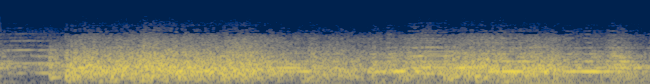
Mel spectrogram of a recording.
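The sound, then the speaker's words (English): A dense, continuous barrage of gunfire roars loudly for a few seconds as uniformed riders charge in. The shots blur together into a rumbling, slightly muffled clatter, with no voices. “Devastating gunfire broke out.”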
